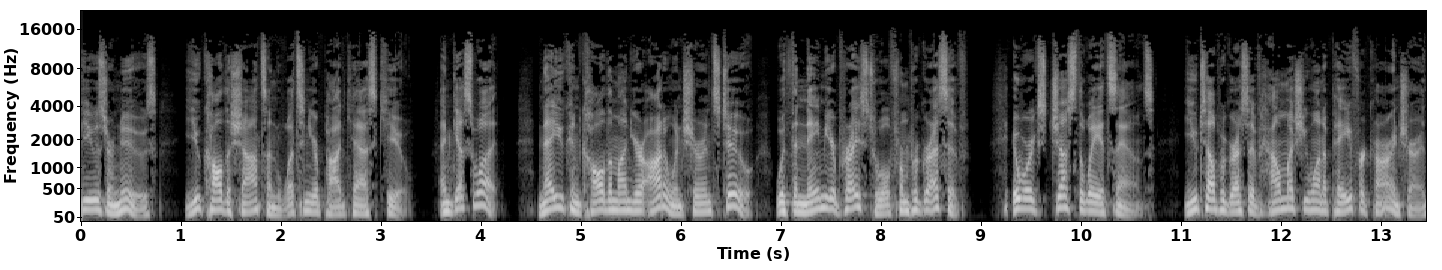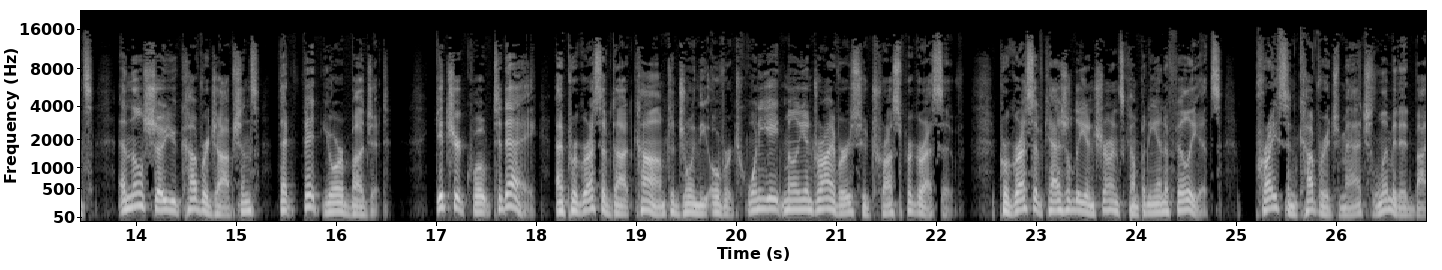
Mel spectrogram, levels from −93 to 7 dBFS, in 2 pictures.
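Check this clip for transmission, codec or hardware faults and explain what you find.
No fault can be heard anywhere in the recording: the speech signal stays continuous and stable throughout.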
